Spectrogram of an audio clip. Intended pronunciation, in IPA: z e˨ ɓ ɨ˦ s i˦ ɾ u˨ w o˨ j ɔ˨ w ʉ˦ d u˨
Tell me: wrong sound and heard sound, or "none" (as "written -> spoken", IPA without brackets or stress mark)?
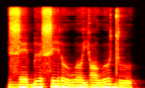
ʉ˦ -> u˦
